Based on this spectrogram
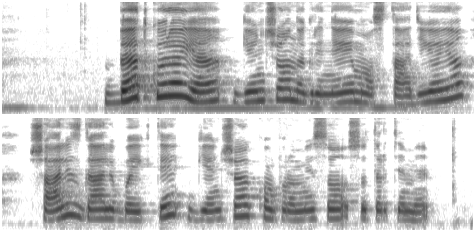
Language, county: Lithuanian, Utena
